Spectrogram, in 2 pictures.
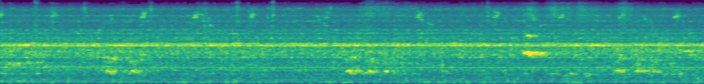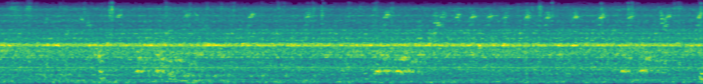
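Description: A straw-and-ember fire crackling faintly as it is stirred with a pole, under a steady high-pitched whine; a single louder knock about seven seconds in.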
